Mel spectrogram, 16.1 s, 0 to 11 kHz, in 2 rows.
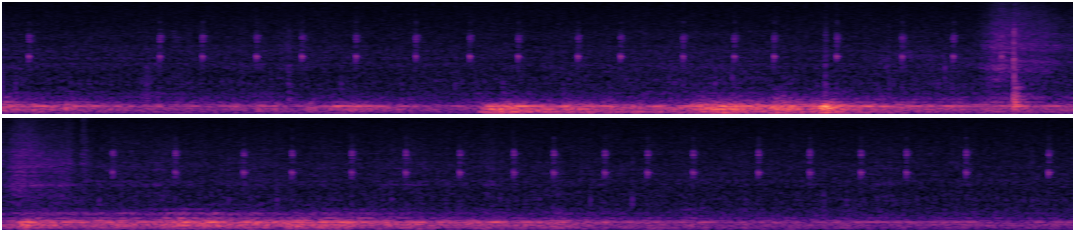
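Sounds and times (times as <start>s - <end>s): wind buffeting microphone: 0.0s - 14.5s
steady hum: 0.0s - 16.0s
fast even ticking: 1.2s - 7.3s.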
